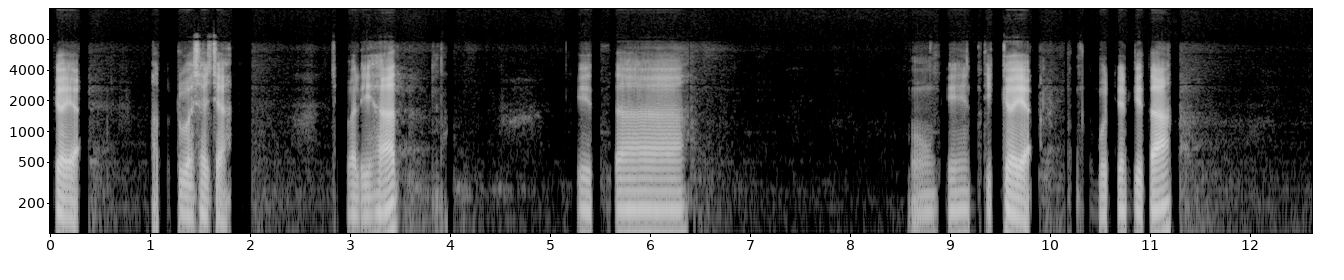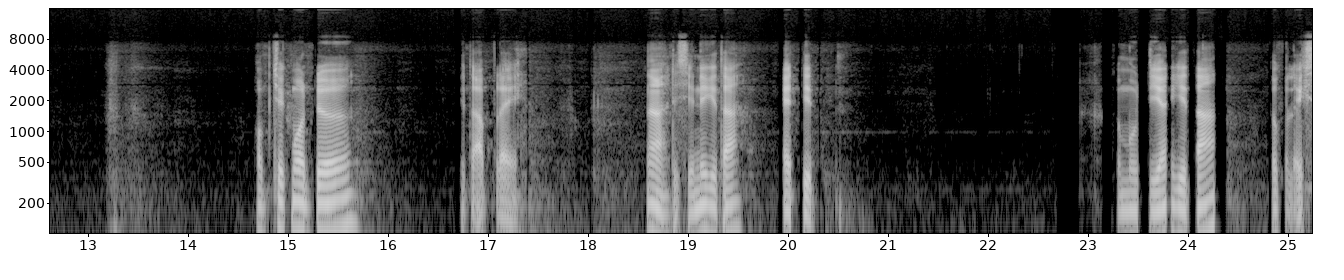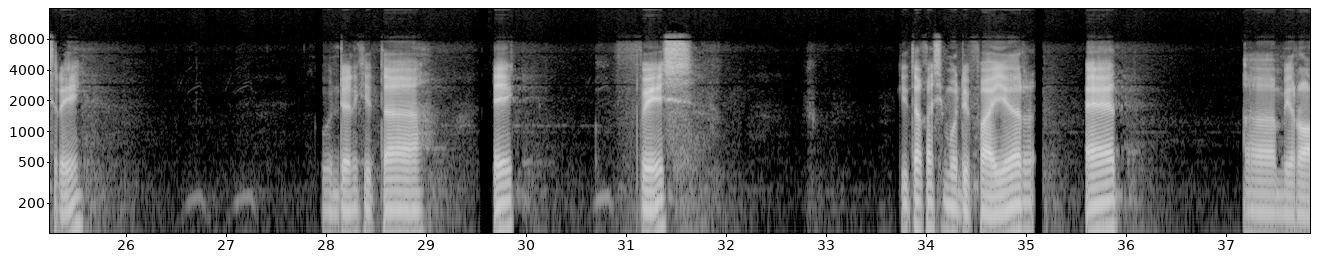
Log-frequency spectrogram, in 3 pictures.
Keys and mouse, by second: 2.5 drag, 29.4 x.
